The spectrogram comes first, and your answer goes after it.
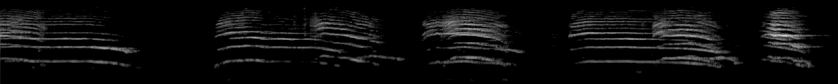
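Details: Kittens meowing in a compilation: five separate high, thin meows, each sliding slightly downward with bright stacked harmonics, separated by short silences, the last one brief and sharp.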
